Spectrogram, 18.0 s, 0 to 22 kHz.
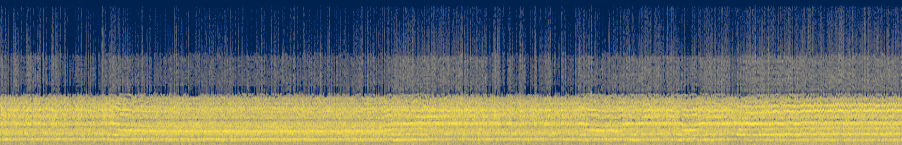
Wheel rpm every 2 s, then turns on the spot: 230, 220, 210, 210, 230, 230, 220, 220, 210.
none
